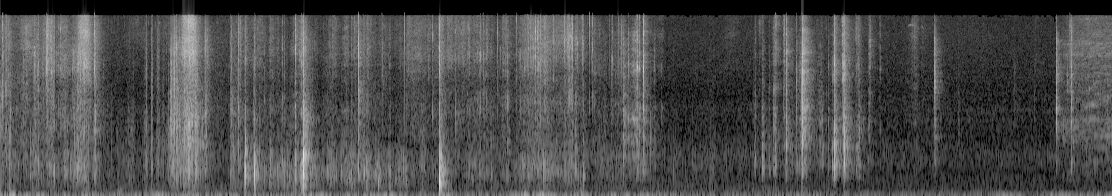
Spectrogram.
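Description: Plastic packaging crinkling and tearing as a parcel is unpacked, with cardboard box handling and a few sharp knocks about four and five and a half seconds in. After about eight seconds the handling goes quieter, with a few light clicks.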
